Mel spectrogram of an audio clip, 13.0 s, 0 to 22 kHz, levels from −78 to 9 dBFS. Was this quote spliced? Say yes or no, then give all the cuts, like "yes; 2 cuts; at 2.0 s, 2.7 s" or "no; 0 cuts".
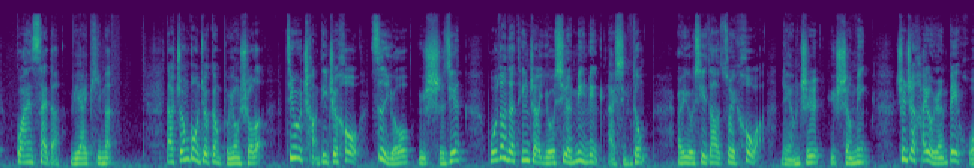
yes; 3 cuts; at 3.7 s, 4.9 s, 10.3 s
